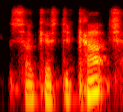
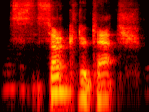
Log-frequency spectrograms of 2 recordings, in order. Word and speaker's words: Cirque du Catch: You went up against Circus du Catch. Is that how you say it? Cirque du Catch.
